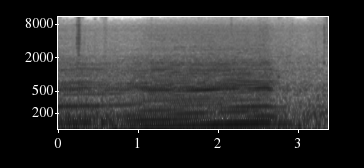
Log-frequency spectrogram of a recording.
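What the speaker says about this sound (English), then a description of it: "Coming out of the turns, nice downshifts." A 2021 Jaguar F-Pace SVR engine roars steadily near the microphone coming out of a turn, its pitch shifting through downshifts before easing off at the end.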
